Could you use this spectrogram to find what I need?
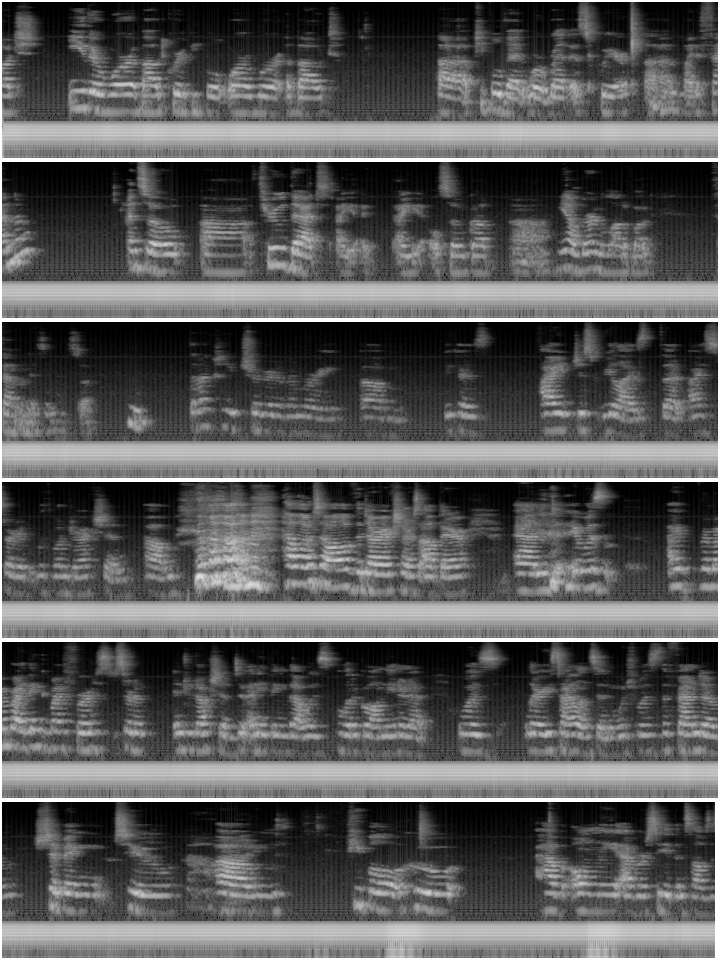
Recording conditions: poor sound quality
